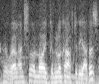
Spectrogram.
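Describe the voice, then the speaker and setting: A man's voice: medium pitch, fast talker, slight background noise, natural voice. A man acting in an audio drama as the governor of a convict crew, with a folksy, pompous, lecturing manner. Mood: stern, lecturing. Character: gruff male governor of a convict scavenger crew, musing and condescending. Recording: music under the dialogue.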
